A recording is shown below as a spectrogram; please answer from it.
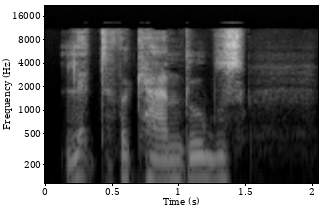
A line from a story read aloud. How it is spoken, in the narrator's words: Pilate said through clenched teeth, matching the prisoner's tone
